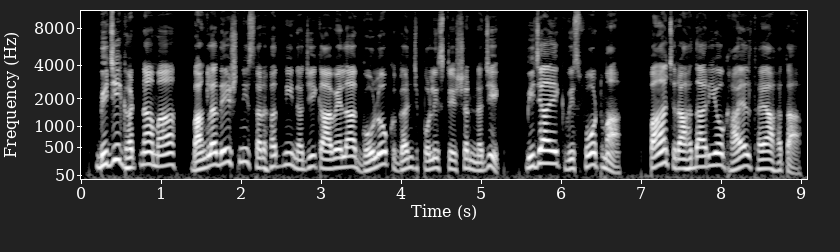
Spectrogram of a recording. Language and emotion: Gujarati, neutral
